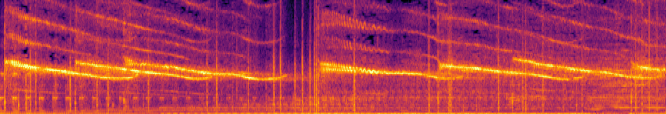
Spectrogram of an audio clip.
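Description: Fireworks going off: a run of whistling fireworks, each whistle falling in pitch over about a second, one after another about once a second and overlapping, over a steady scatter of crackling pops.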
